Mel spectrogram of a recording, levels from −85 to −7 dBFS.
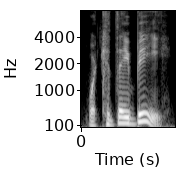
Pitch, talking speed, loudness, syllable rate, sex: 135 Hz, 255 wpm, -17 LUFS, 4.9 syllables/s, male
